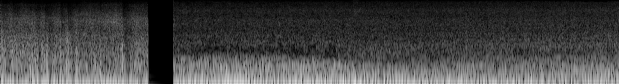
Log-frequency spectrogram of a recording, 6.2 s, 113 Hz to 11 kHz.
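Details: Thorp T-18 homebuilt airplane engine started after about six months unrun, with fresh fuel, a new starter, a charged battery, primed and throttle cracked. After one short stumble it settles into a steady, even drone under heavy prop-wind roar; runs normally.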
